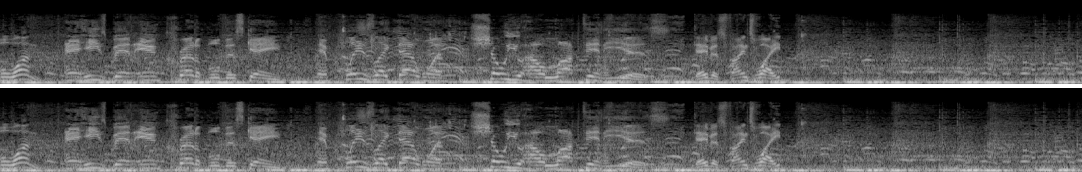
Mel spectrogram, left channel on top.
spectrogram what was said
One. And he's been incredible this game. And plays like that one show you how locked in he is. Davis finds White.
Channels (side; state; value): right; noise; rumble, 13 dB below the sound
